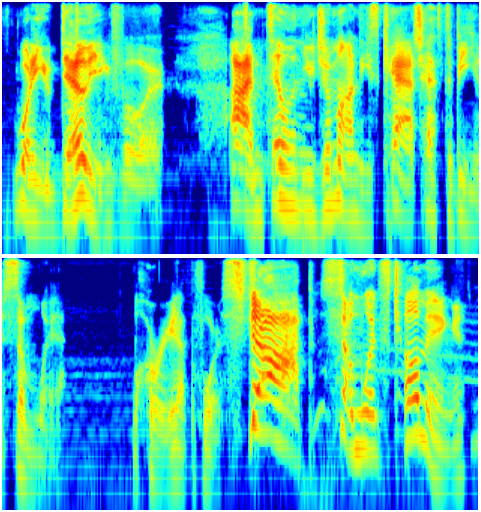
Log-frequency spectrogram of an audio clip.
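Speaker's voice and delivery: hammy, loud, swooping put-on fantasy bandit voice. Speaker voice-acting bandits' lines, in a bandit voice. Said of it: "like my bandit voice acting".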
